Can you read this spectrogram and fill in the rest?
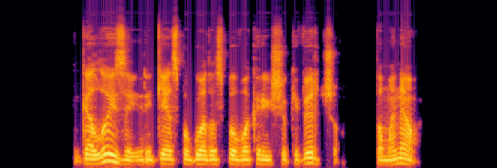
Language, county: Lithuanian, Marijampolė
